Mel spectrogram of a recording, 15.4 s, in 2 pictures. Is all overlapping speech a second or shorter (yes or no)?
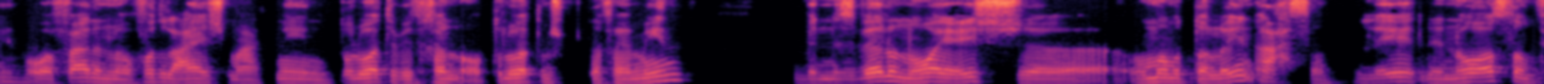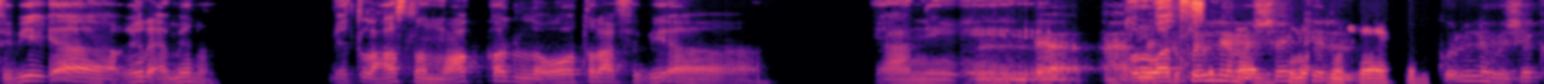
no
